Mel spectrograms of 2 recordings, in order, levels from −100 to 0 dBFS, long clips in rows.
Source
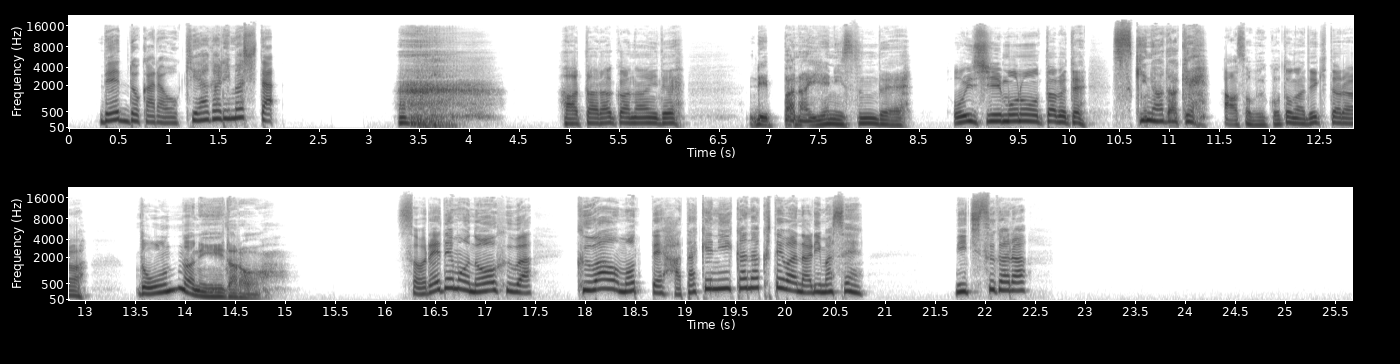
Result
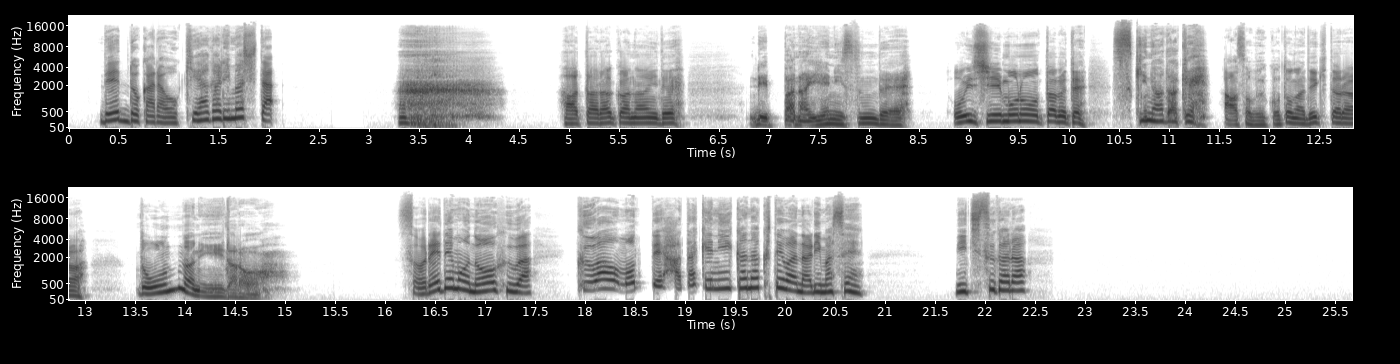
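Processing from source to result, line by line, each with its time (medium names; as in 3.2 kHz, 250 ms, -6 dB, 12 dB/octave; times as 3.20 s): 14.14–16.34 s: compression, threshold -29 dBFS
17.96–19.54 s: steep high-pass 360 Hz 72 dB/octave
whole clip: tone controls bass -8 dB, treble -6 dB; transient shaper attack -7 dB, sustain -1 dB; compression 2.5:1, threshold -29 dBFS; trim +7.5 dB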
